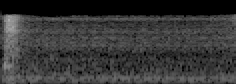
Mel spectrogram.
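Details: A female dog performing a trick gives one quick, sharp sneeze on the spoken cue "sneeze": a normal sneeze done on command.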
